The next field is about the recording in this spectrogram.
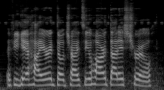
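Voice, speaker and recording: With music in the background, a woman speaks at a fairly slow pace in a fairly high pitch. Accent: American. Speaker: vtuber streamer. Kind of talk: casual chat.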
